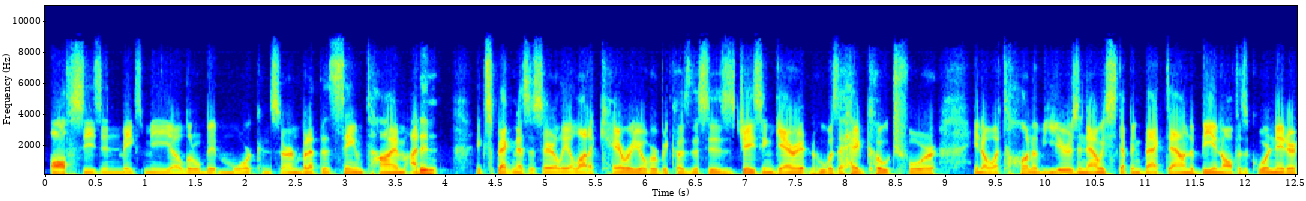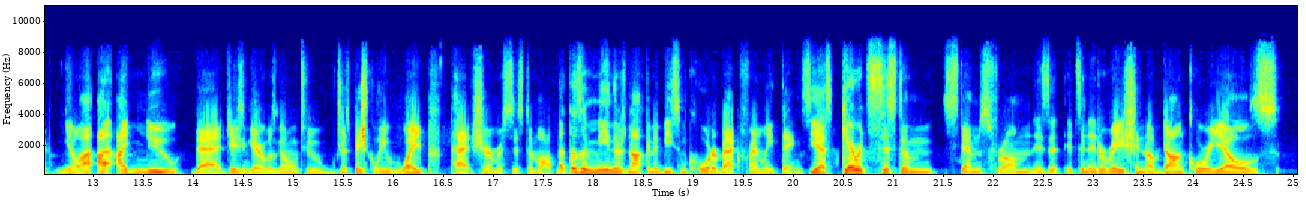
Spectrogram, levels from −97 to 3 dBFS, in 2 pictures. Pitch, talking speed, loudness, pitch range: 120 Hz, 220 wpm, -24 LUFS, 115-130 Hz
